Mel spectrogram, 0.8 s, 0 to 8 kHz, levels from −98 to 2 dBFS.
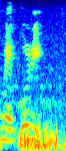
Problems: constant background noise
